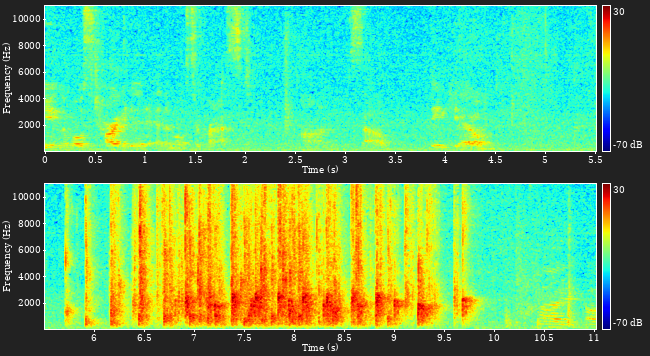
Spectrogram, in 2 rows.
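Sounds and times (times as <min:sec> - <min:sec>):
audience applauding: 0:05.7 - 0:09.9.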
